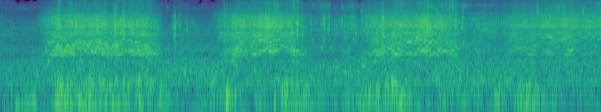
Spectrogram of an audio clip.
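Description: Spinning reel being cranked in spurts while a small hooked fish is reeled in: a whirring that comes and goes about four times. Light water and wind noise lie underneath.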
